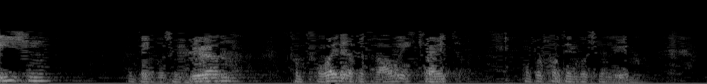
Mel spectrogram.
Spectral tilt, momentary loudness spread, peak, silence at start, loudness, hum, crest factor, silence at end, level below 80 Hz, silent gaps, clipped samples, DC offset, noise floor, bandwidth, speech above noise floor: -4.5 dB/octave; 21 LU; -18 dBFS; 0 s; -38 LUFS; none; 20 dB; 0.15 s; -64 dBFS; none; under 0.1%; 0.4%; -64 dBFS; 4.9 kHz; 26 dB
